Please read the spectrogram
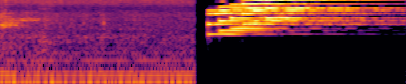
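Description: A bright chime sound effect starts suddenly about a second in: a cluster of high ringing tones that fades away within about a second. Before it, faint room noise.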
